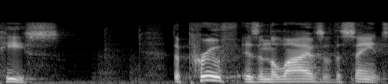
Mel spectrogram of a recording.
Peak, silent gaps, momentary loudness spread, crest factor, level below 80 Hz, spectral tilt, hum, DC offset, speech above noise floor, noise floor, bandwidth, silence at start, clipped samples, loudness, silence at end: -2 dBFS; none; 13 LU; 16 dB; -48 dBFS; -5.5 dB/octave; none; under 0.1%; 31 dB; -47 dBFS; 7.6 kHz; 0 s; under 0.1%; -16 LUFS; 0 s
